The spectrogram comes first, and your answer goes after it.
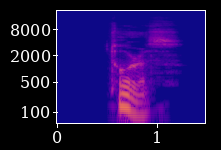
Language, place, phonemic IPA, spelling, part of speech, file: English, Queensland, /ˈtoː.ɹəs/, torus, noun, En-au-torus.ogg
